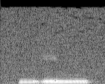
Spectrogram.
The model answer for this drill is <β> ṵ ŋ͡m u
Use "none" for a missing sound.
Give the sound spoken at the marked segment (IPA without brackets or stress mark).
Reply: β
